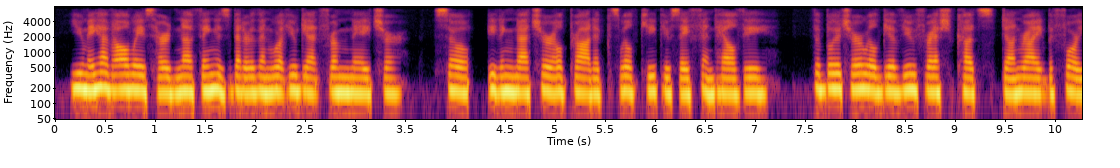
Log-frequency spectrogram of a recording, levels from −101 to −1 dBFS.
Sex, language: female, English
